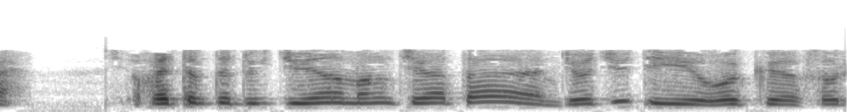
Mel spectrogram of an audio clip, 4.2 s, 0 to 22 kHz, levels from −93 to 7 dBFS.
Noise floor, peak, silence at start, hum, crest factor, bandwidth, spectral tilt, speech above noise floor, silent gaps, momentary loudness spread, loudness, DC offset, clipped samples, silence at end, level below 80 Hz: -58 dBFS; -4 dBFS; 0 s; none; 20 dB; 3.7 kHz; -8 dB/octave; 34 dB; none; 7 LU; -25 LUFS; under 0.1%; under 0.1%; 0 s; -82 dBFS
